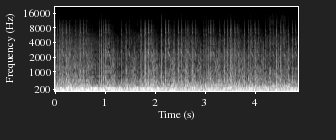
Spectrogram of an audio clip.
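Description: Dense, continuous spaceship weapons fire during a Star Citizen dogfight, loud rapid bursts layered over a constant roar for the whole stretch with no pauses.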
